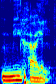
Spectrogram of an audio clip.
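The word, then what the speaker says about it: מיה: llama, unidad o unirse, es mem yud hey de derecha a izquierda y se pronuncia mi jael, así tal cual, miel.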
